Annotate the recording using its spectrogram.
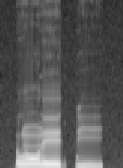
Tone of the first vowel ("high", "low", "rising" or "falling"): low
